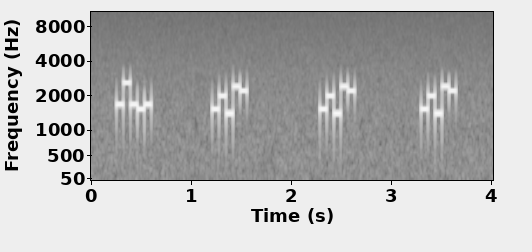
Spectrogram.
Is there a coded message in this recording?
Yes: five-tone selective call (ZVEI) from 0.3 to 3.7 s, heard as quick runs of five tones, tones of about 70 ms. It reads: 66656 58409 58409 58409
